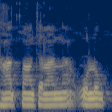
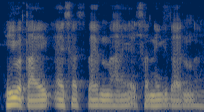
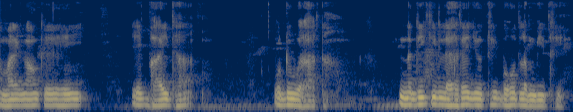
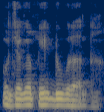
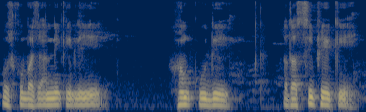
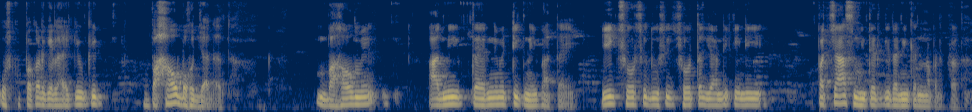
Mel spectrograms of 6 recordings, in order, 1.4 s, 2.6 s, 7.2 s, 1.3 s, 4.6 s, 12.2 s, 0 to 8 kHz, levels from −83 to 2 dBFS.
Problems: continuous background conversations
